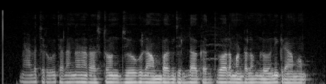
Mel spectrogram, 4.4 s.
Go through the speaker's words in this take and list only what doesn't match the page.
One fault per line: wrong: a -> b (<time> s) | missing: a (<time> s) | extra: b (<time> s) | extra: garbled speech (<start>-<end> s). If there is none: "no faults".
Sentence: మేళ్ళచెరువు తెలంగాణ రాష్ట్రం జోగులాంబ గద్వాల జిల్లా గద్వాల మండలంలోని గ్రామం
missing: గద్వాల (2.3 s)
